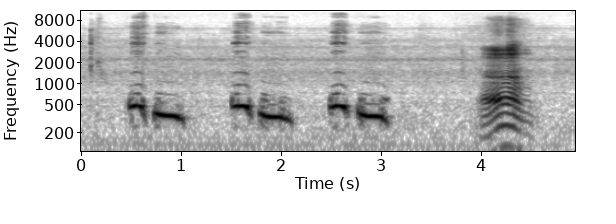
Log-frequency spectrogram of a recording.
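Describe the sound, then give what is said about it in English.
A voice imitates a big clock ticking with three paired, sing-song tick-tock syllables in a steady rhythm, clear, followed by a short voiced exclamation. “The clock, the big clock was ticking.”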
